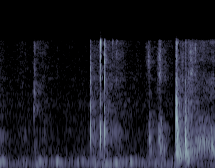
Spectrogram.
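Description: A few irregular clicks of computer keyboard keys being tapped. The loudest come about a second in and again near the end.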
